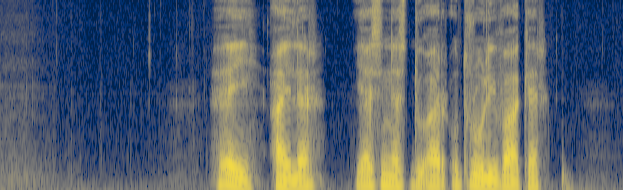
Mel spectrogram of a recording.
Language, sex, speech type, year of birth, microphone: Norwegian, male, read, 1983, Shure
